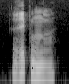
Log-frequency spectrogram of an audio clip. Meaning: 1. to reply, to answer 2. to answer for
- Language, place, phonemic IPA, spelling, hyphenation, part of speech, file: French, Paris, /ʁe.pɔ̃dʁ/, répondre, ré‧pondre, verb, Fr-répondre.ogg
